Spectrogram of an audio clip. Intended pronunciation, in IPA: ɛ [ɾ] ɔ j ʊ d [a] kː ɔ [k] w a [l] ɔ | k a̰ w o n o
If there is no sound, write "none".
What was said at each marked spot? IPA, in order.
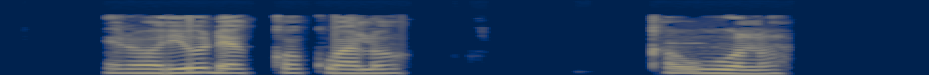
ɾ, ɛ, k, l

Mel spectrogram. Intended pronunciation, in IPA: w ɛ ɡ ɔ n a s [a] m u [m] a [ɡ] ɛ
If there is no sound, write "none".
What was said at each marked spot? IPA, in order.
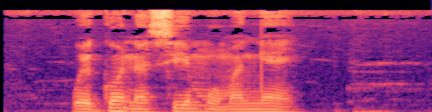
i, m, ŋ

